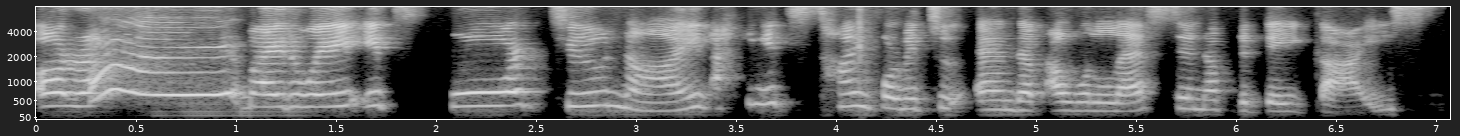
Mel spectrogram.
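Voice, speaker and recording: High-voiced, slow-paced woman teaching English. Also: a little mellow. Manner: mixes Indonesian and English, playful, laughs often. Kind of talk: live online class.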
